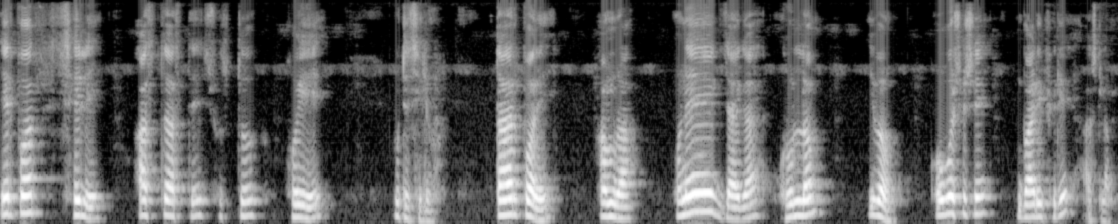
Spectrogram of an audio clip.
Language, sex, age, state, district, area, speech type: Bengali, male, 45-60, West Bengal, Dakshin Dinajpur, urban, spontaneous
